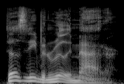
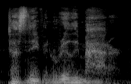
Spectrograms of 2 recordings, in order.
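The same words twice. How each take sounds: First: Said in the usual way. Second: Much lower and softer echo of the line; quiet low repeat. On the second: Real, not acted. Streamer echoing himself to himself, quiet and low. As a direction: mutter it again under the breath, low.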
